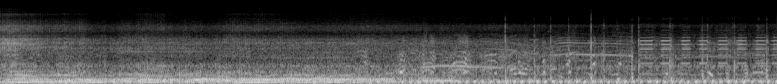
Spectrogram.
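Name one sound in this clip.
Muddy water splashes and churns around a quad bike.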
